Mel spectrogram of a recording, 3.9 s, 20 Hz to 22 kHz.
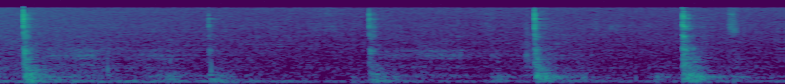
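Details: Replacement alternator one-way sprag clutch pulley from a 2007 Dodge Cummins 5.9 common-rail, off the truck, turned by hand: light, sharp ticks about once a second, normal freewheel ratchet click, locking in one direction.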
